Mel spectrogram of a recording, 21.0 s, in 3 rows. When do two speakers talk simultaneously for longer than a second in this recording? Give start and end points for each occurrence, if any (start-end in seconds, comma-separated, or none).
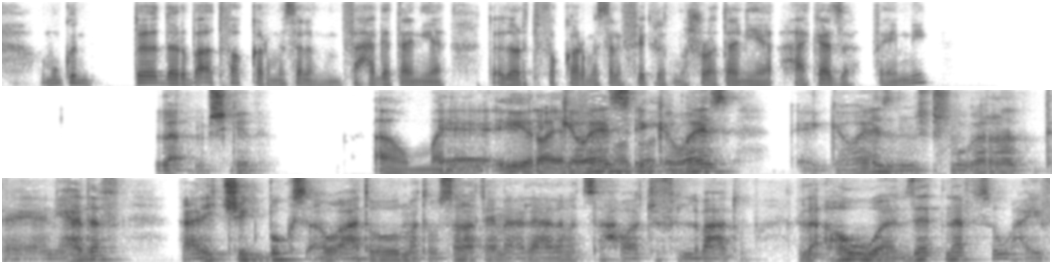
9.9-11.7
